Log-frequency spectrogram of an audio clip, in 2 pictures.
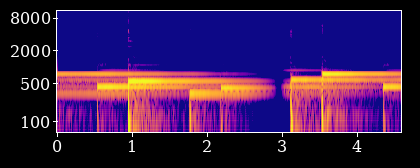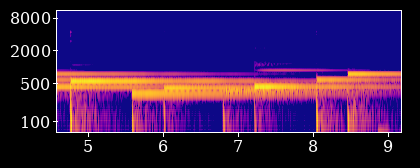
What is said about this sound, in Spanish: Las campanas del templo señalaron las cuatro de la tarde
